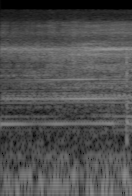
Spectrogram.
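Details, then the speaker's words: Philips pasta maker extruding after EEEE error reset: steady motor hum with high strained whine labouring against stiff dough, little pasta coming out; dough too dry and hard. "So you can hear the motor struggling. Little bit of pasta coming out. This is very dry."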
